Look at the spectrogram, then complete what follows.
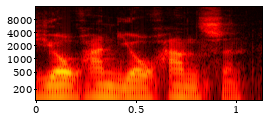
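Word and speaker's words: Jóhann Jóhannsson: The guy who composed the music was Johan Johansson. I wanted to clarify that because I said his name wrong before.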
